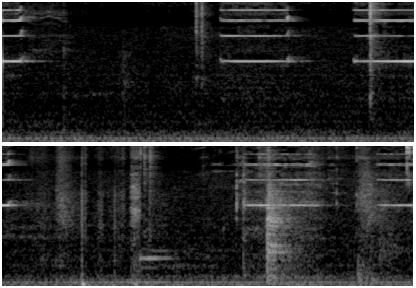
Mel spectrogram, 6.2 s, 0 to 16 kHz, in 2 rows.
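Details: Edwards EST3 fire alarm panel: high, steady beeps in short irregular bursts over a faint low hum; panel sounder active, cause not given.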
